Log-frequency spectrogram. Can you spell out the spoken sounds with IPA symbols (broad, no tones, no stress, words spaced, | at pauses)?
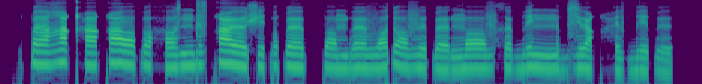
k͡pɐːʁɐqʰɐː qɔːɠɔ hɔzndəz qœːʃe ɠɔɓœːpːɔː mbœːvɔɗɔː vøɓœː ŋ͡mɔːvxœ benːəb zʏːq hevɡ͡beɓʏ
